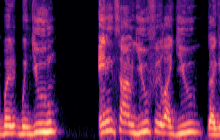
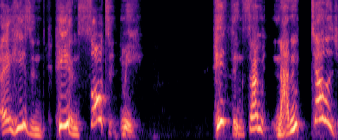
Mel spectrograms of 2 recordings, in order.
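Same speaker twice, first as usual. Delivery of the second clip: anime-style voice, much higher; 7 semitones higher than usual. Speaker mocks an offended reaction to a friend's teasing, anime character voice. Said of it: "sound like an anime character when you said that".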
